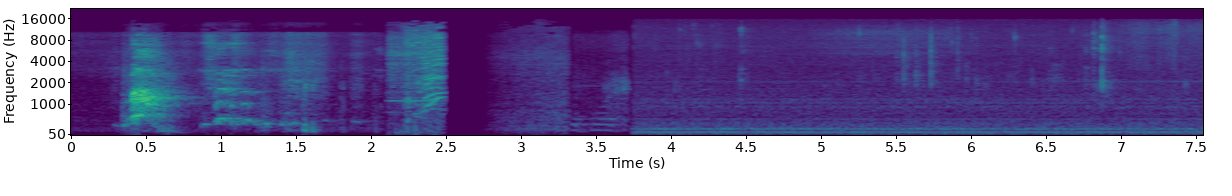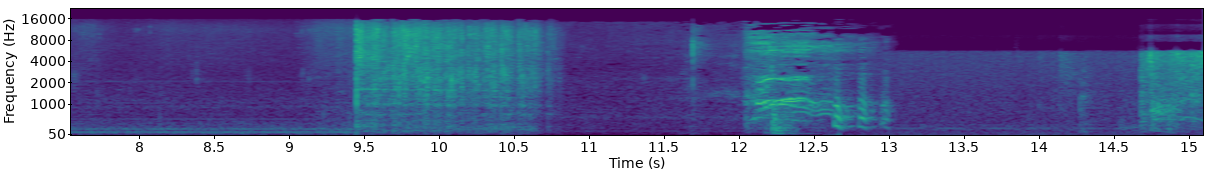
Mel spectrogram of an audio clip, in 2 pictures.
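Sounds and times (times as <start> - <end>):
steady low hum: 3.8 - 9.7.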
